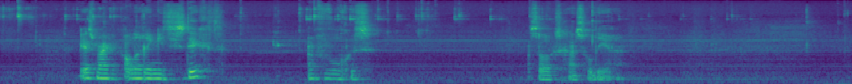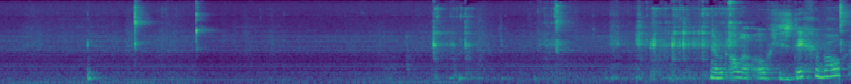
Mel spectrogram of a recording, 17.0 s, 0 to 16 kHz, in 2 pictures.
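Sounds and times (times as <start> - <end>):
metal rings clicking with pliers: 0.0 - 0.9, 13.9 - 16.1.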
